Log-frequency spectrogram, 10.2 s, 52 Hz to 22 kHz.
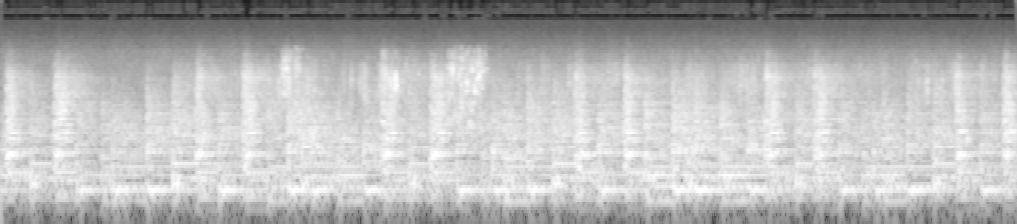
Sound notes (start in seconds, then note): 2.5 puddle splashing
